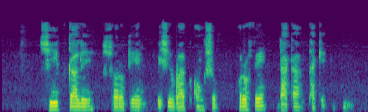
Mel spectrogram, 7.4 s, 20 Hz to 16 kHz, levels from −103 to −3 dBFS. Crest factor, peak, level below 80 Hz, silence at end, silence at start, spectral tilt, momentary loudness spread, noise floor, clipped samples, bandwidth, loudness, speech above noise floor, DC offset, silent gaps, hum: 18 dB; -2 dBFS; -56 dBFS; 0.4 s; 0.8 s; -6 dB/octave; 16 LU; -69 dBFS; under 0.1%; 7.6 kHz; -19 LUFS; 51 dB; under 0.1%; none; none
